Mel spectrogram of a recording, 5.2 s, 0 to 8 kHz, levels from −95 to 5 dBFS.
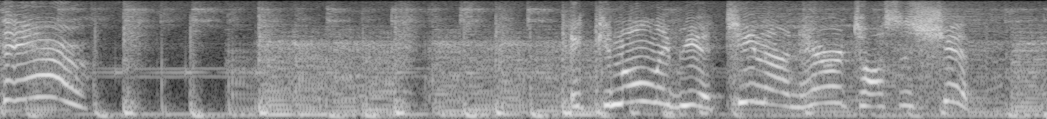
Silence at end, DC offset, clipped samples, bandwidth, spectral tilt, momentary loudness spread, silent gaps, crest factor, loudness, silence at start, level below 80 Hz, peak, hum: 0 s; 0.1%; under 0.1%; 8 kHz; -3.5 dB/octave; 11 LU; none; 12 dB; -11 LUFS; 0 s; -32 dBFS; 0 dBFS; none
